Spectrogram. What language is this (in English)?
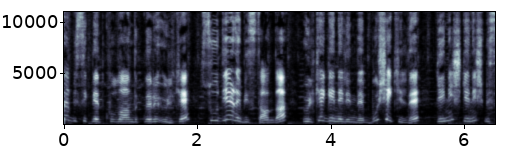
Turkish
